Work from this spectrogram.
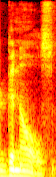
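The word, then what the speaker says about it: gnoll: being attacked by gnols okay that's how you pronounce it they're gnols all right and they had flights with them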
